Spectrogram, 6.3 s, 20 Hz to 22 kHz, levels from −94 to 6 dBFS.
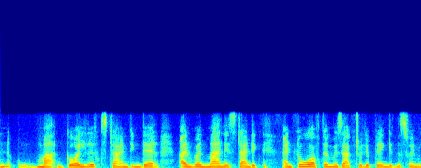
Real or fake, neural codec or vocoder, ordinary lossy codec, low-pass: fake; codec, 16 kHz in and 24 kHz out, 0.6 kbps, FocalCodec, streaming, 4096 codes; none; 7.2 kHz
